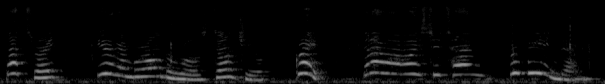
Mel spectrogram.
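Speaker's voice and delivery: sassy game show host; showman host voice. Acted. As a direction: tease like a showy host. Voicing Mettaton dialogue.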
